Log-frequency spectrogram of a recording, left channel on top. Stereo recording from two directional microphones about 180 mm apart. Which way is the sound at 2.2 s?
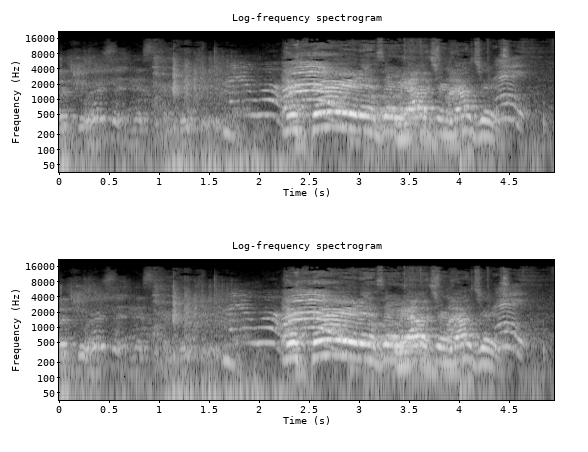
45° right (ahead or behind).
